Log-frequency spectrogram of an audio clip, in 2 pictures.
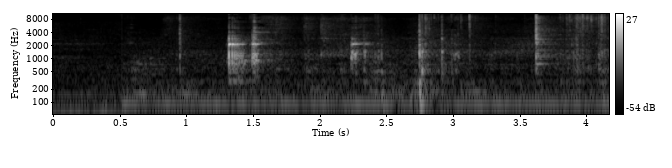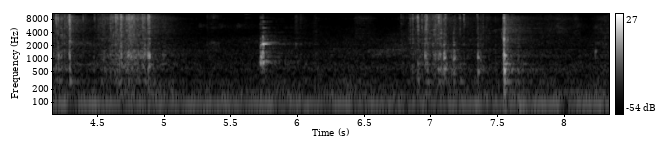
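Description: A red metal tea tin being opened and handled on a stone kitchen counter, with several sharp clinks and knocks as the lid comes off and is set down, and rustling between them. A steady low hum runs underneath from about half a second in.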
